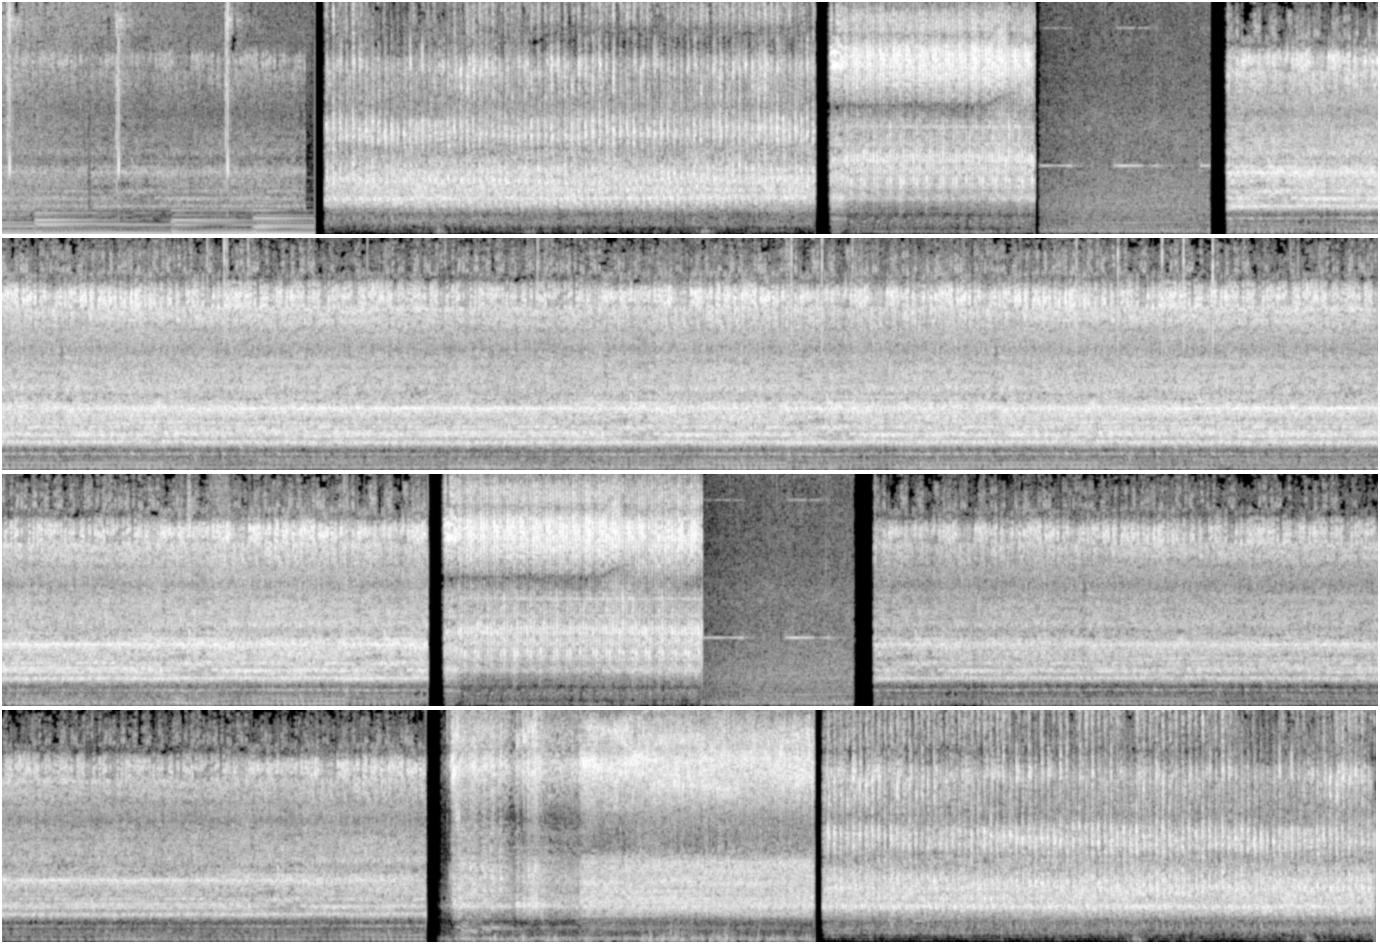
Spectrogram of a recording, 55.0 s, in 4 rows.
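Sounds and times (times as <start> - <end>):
brighter sound: 0.0 - 3.2
engine drone: 0.0 - 11.4, 12.0 - 55.0
high whining tones: 12.3 - 34.6, 36.3 - 55.0.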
